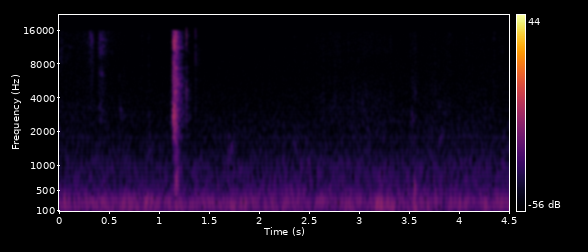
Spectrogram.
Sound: lighter clicks

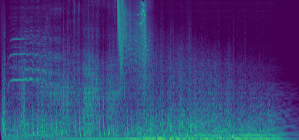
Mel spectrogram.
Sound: horses galloping and neighing

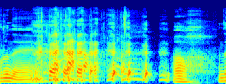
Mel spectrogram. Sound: hahahaha

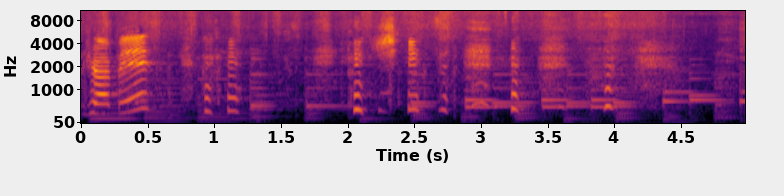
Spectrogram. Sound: laughter

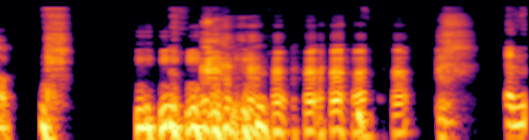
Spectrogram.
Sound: laughter

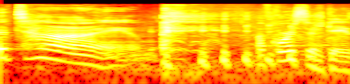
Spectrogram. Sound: laughing

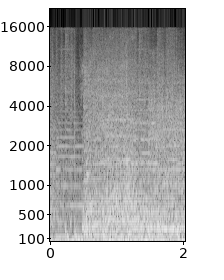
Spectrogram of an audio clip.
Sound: more roaring

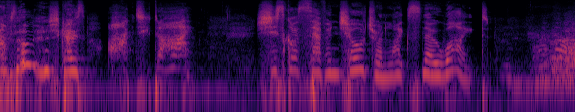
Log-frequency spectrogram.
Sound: whispers; laughter

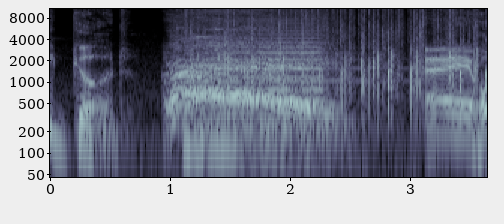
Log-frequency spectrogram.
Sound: clapping

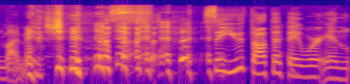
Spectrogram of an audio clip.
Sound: laughter

